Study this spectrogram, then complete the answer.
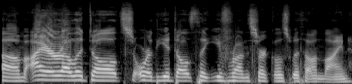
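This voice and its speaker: A woman's plain, everyday voice, fairly low in pitch, with ordinary pitch variation and a fairly quick pace, in a very clean recording with a silent background. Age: 20s. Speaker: YouTuber. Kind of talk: vent video commentary.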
